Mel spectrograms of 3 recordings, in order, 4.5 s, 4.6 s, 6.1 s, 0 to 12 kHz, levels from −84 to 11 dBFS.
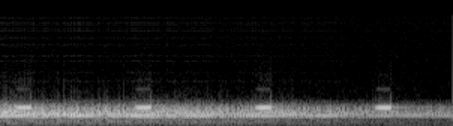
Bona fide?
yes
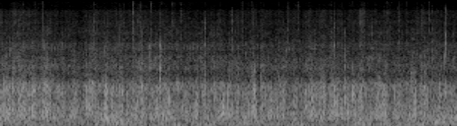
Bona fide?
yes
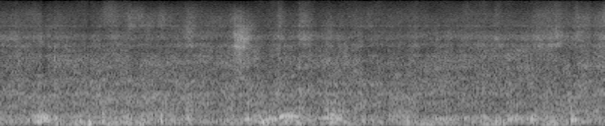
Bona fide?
no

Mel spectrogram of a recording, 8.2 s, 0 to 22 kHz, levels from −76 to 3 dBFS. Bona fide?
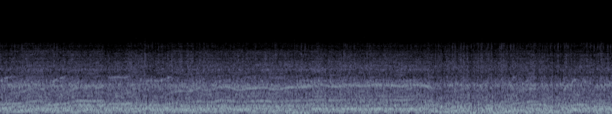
yes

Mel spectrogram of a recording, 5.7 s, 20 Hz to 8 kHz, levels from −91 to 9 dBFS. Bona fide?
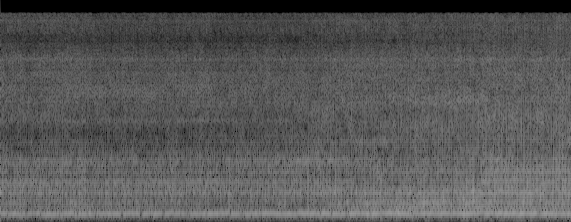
no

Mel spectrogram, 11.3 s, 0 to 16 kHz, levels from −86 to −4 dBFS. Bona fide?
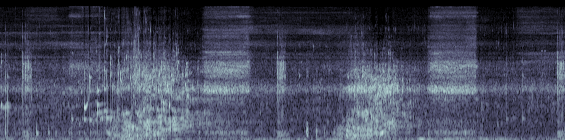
yes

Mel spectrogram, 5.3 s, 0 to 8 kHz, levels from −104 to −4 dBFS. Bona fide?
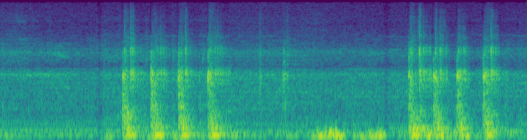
yes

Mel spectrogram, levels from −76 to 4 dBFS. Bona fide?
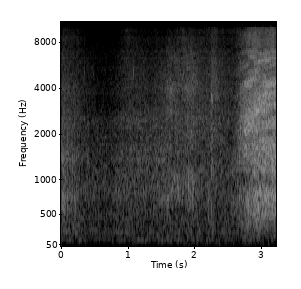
no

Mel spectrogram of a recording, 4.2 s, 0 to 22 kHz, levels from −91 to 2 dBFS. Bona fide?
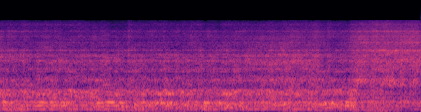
no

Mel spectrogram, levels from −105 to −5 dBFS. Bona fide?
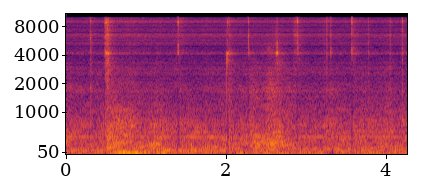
no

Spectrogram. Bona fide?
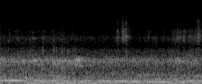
yes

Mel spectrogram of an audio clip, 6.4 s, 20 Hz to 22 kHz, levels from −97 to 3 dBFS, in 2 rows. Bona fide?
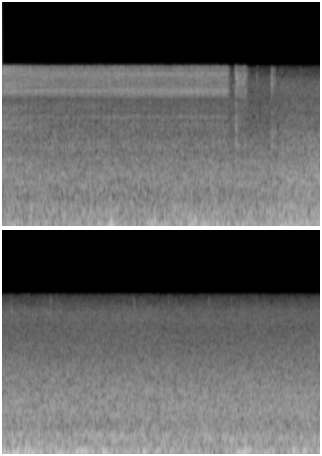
yes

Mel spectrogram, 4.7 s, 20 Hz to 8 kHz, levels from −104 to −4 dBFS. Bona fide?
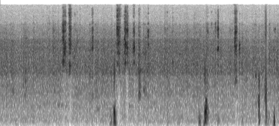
yes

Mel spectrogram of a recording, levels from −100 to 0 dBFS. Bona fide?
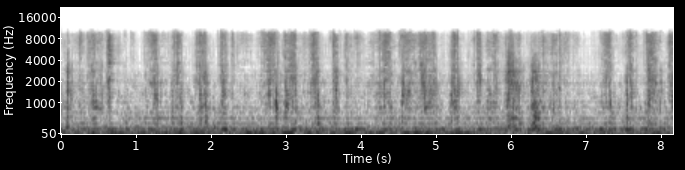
no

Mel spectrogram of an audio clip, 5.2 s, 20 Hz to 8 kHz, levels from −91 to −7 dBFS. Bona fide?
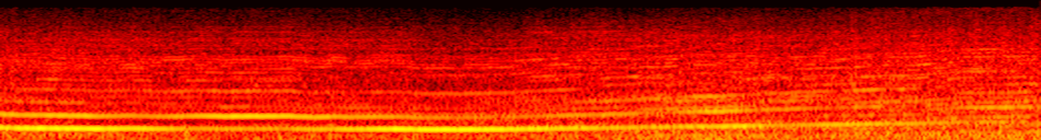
yes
